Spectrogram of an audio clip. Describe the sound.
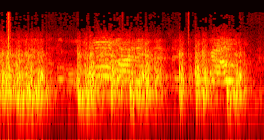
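Gunfire in a radio drama shootout between police and fleeing gangsters: a few sharp, bright cracks punctuate shouting voices.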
